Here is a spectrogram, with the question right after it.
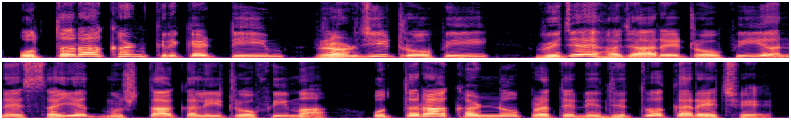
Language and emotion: Gujarati, neutral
